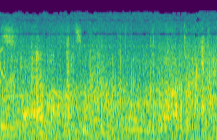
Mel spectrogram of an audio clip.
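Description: Indistinct voices of people talking, too unclear to make out words, with a few faint clicks.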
